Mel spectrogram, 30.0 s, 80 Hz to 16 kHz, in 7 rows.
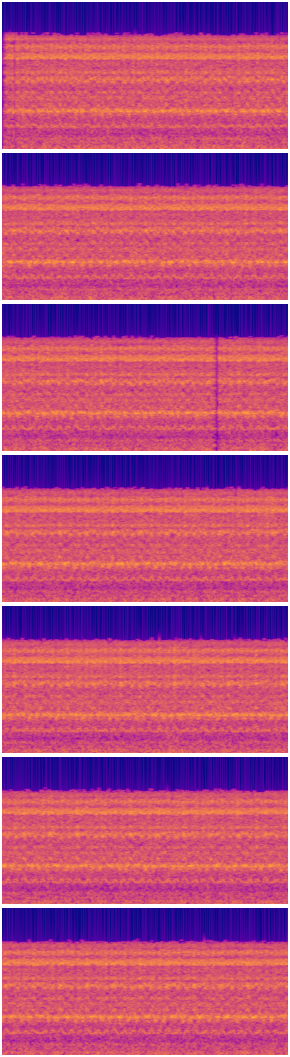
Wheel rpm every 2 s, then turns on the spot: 70, 80, 70, 70, 80, 70, 70, 70, 70, 70, 70, 70, 80, 80, 80.
none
